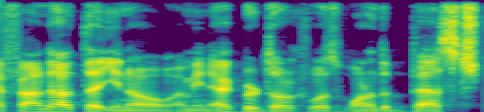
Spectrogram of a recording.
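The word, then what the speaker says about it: Elbegdorj: Mongolia almost immediately because Egbert Doğ, am I pronouncing that right? I think I am. Elbigdorge, yeah. Yeah, Egbert Doğ.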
